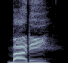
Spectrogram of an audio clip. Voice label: "Mari", Hangeul sounds; DigitalSoju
